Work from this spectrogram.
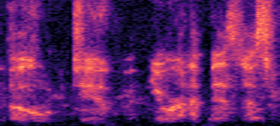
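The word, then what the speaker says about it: Odoo: First off, it's pronounced O Doo.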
